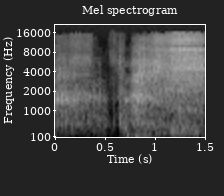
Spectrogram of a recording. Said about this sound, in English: Excuse my sniffling, by the way. I'm still getting over a cold.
